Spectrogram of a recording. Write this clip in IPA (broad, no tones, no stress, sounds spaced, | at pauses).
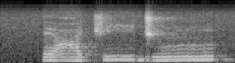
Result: ɛ ʕ e t͡ʃ iː d͡ʒ ũː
